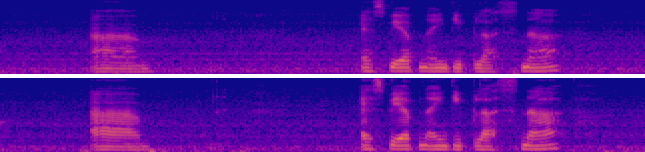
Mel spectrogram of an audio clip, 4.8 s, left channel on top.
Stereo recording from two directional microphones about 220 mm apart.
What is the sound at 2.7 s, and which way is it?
A woman's voice, 50° right (ahead or behind).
